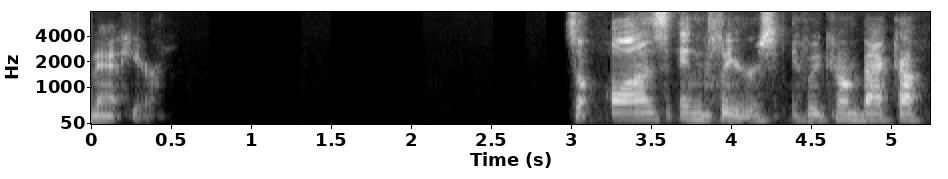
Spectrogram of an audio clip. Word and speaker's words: CLR: accounts and this one I abbreviate CLR and pronounce it clear it's just an acronym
